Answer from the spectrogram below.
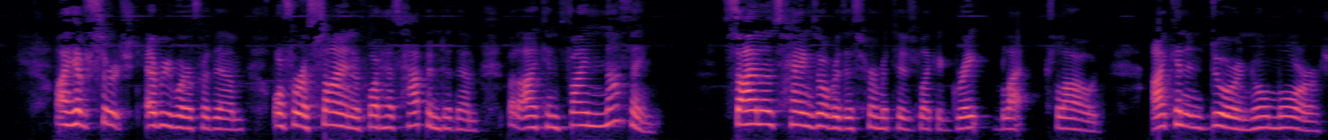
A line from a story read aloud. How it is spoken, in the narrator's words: she cried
